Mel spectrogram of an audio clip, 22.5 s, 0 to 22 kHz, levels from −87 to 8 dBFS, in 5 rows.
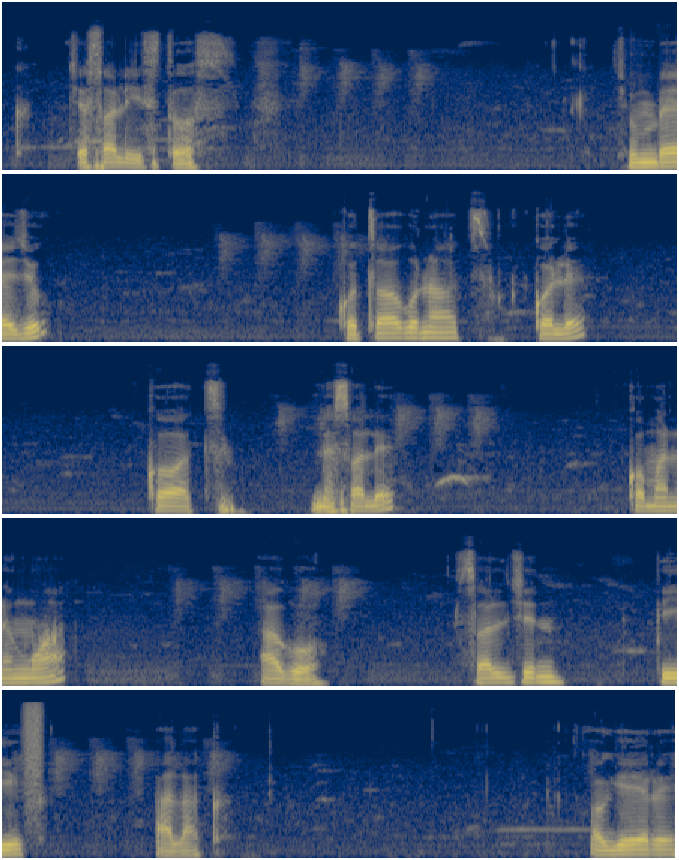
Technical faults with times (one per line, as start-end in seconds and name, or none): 18.13-18.28 wireless microphone noise hit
